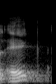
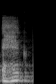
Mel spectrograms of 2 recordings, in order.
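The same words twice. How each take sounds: First: "एक" with no H; correct pronunciation. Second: "ehk" with an audible H; wrong pronunciation. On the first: Teacher giving the simple version, correctly pronounced. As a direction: say "एक" simply, H silent. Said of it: "simple". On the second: Teacher showing how not to say it, mispronounced. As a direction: breathe the H out in "ehk". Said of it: "तो नहीं कह रहे". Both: Shown as a demonstration.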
